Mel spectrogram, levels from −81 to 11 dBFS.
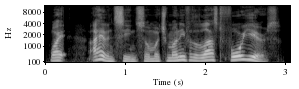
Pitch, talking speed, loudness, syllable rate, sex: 160 Hz, 235 wpm, -17 LUFS, 5.5 syllables/s, male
